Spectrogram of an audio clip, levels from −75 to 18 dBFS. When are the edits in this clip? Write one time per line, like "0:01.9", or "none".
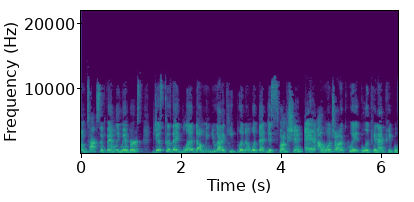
0:04.5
